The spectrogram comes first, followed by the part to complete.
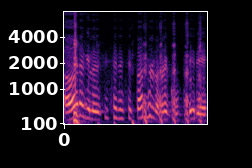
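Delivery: rushed speech through laughter.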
